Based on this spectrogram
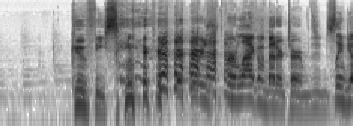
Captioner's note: laughs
